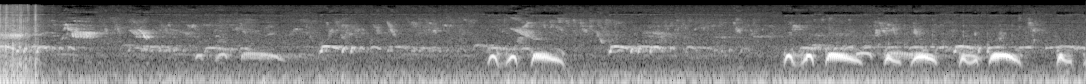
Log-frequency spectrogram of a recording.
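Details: Spotted dove cooing: soft, low paired notes emerge midway, then a rapid run of rounded coos near the end. Higher, thin chirps and twitters from other small birds fill the early part.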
